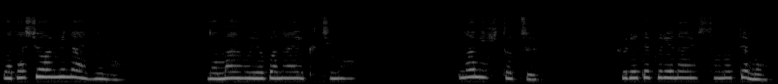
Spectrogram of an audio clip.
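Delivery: low, soft, creepy obsessive whisper-like voice; yandere. Shown as a demonstration.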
